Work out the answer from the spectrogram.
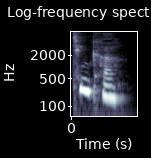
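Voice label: "tinker", British English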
